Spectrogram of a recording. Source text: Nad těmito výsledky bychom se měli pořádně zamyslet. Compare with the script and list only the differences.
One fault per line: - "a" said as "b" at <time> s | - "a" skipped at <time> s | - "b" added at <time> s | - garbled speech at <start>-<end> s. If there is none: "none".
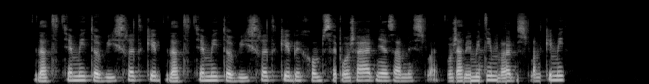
- "nad těmito výsledky" added at 1.7 s
- "měli" skipped at 3.4 s
- garbled speech at 4.5-5.7 s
